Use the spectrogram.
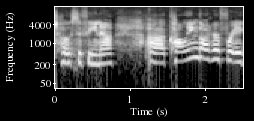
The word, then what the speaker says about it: Josefina: was like my favorite doll that year is Josefina or properly pronounced ho Safina Colleen got her for a good report card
